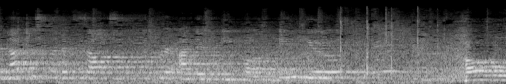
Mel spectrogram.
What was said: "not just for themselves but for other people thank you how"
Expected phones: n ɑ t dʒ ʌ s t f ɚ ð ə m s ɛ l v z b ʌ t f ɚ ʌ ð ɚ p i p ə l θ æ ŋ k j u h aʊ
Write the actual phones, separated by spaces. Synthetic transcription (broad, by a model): n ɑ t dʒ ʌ s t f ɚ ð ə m s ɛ l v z b ʌ t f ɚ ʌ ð ɚ p i p ə l t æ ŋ k j u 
